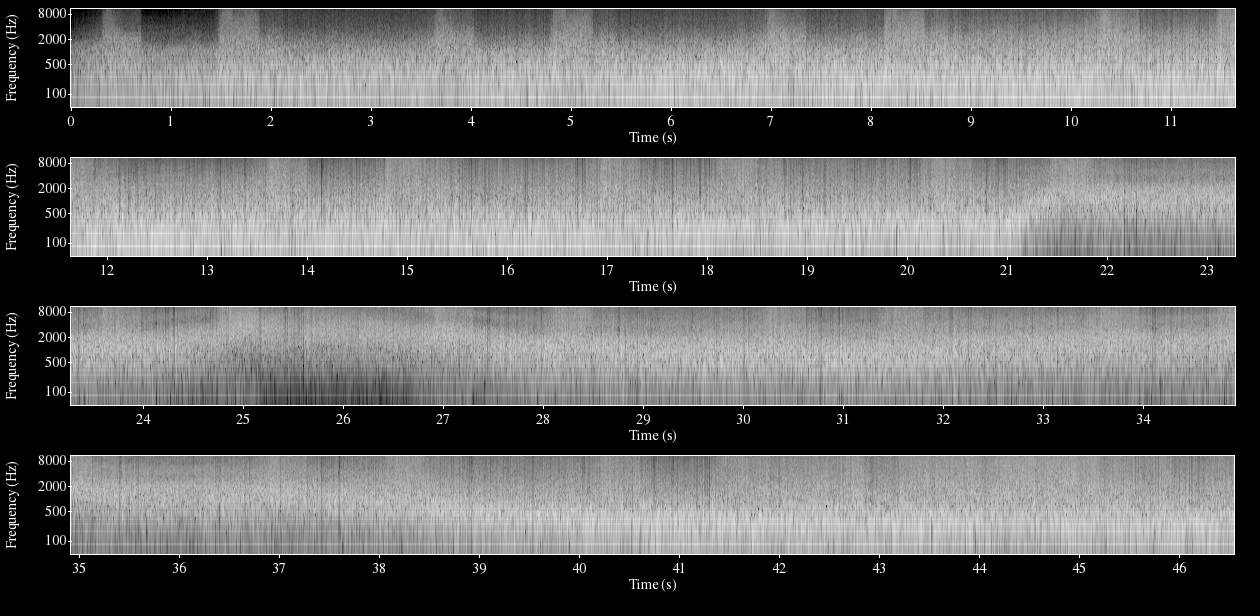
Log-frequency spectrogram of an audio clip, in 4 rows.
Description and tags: Analog Sandstorm was made with a Triton, and 2 Electrix effect processors, the MoFX and the Filter Factory. Recorded in Live, through UAD plugins, the Fairchild emulator,the 88RS Channel Strip, and the 1073 EQ. I then edited up the results and layed these in Kontakt to run into Gating FX.
Analog-Filter, Distortion, Noise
